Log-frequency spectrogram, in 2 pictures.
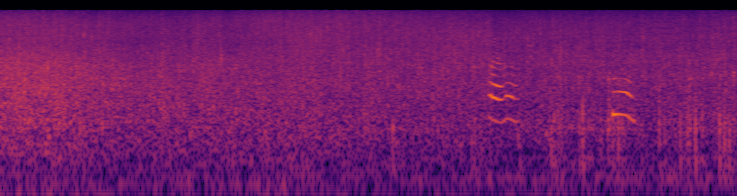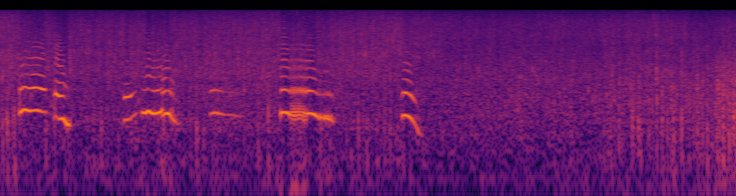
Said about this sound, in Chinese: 啊，小瀑布，骑下脚了，看看，啊，好凉快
